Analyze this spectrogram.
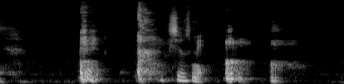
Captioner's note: coughs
